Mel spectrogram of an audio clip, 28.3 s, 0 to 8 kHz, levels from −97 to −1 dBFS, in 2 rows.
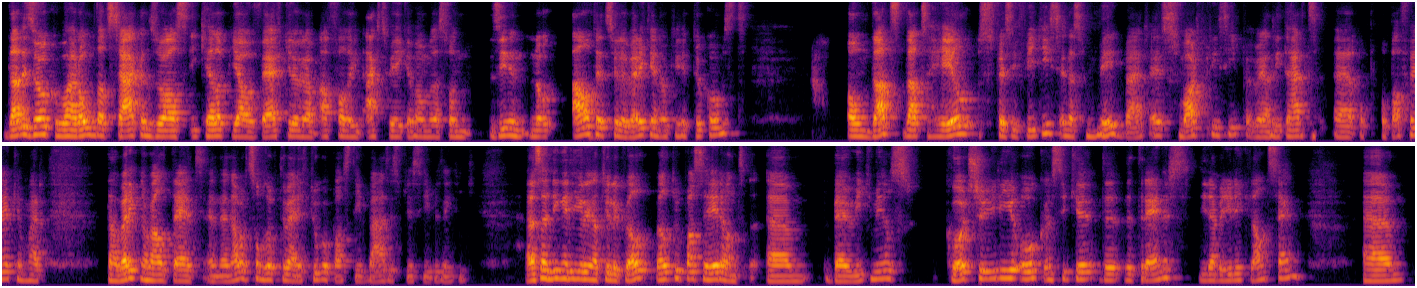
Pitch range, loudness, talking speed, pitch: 130-170 Hz, -29 LUFS, 200 wpm, 145 Hz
